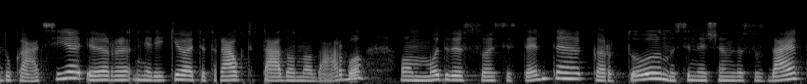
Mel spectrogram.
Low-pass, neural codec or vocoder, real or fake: 7.2 kHz; none; real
